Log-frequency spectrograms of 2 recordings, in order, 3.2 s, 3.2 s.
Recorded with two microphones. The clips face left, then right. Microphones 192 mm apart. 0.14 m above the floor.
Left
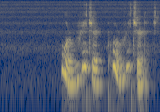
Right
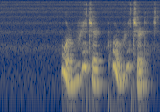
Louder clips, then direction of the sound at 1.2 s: Left 2 dB; 5° left (ahead or behind).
